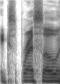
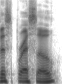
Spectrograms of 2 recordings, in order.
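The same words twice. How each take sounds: First: The word begins with an 'ex' sound. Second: The word begins with a plain 'es' sound. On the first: The speaker calls it wrong. "I don't say them in the proper way, like espresso" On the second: The speaker calls it right. "instead of espresso"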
